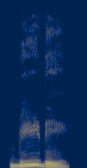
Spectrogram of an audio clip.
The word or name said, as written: ಬಿಟೆ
